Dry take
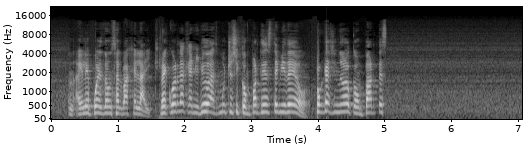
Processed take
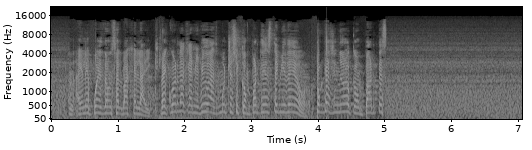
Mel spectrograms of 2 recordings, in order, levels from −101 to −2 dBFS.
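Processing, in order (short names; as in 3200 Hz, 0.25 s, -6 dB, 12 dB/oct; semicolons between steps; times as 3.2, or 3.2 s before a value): spectral compressor 4:1; gain -6 dB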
